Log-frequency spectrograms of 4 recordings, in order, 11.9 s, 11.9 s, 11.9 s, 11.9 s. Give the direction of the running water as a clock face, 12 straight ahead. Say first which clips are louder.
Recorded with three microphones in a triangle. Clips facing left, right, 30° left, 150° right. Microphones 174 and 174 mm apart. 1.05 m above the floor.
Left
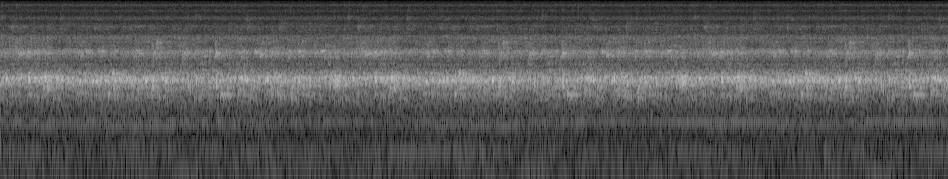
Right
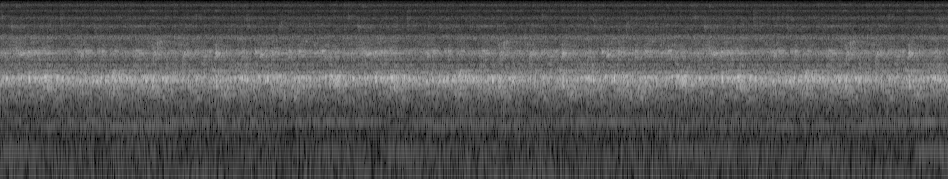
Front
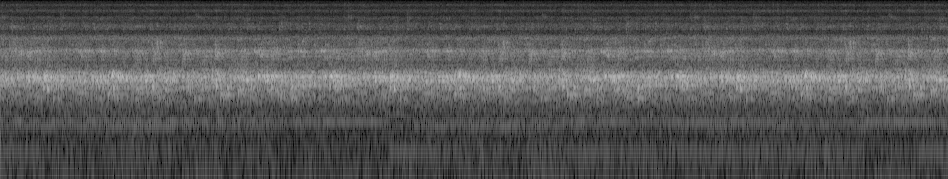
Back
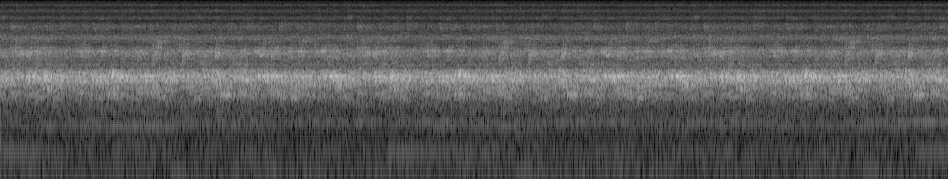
Even, even; 8 o'clock.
